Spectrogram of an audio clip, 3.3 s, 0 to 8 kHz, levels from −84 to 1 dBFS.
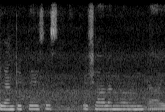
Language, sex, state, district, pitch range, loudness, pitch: Telugu, male, Andhra Pradesh, Chittoor, 230-240 Hz, -34 LUFS, 235 Hz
